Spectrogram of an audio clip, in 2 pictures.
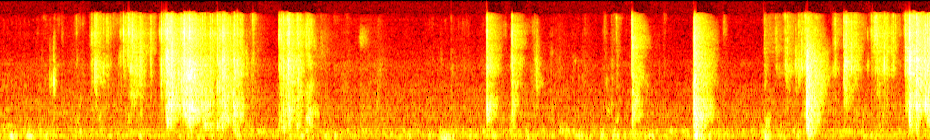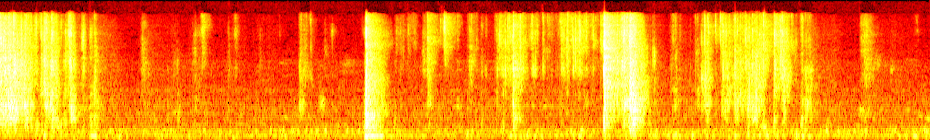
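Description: Trading cards rustle and flick as they are handled.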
